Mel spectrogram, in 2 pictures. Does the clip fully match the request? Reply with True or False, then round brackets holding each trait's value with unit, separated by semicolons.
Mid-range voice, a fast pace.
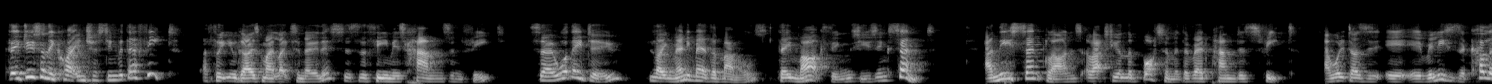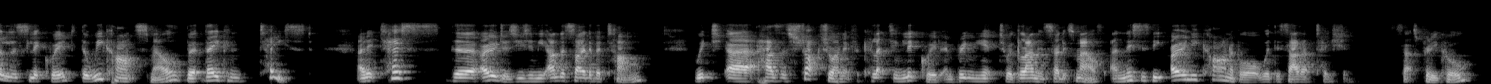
True (180 Hz; 225 wpm)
